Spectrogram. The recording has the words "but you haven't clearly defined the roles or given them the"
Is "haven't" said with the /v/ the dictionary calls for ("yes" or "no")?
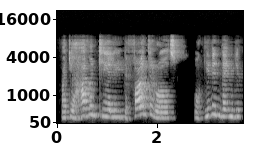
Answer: yes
